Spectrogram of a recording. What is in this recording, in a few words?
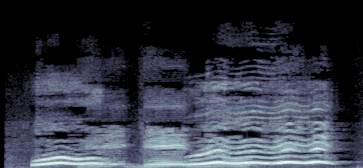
uouououo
